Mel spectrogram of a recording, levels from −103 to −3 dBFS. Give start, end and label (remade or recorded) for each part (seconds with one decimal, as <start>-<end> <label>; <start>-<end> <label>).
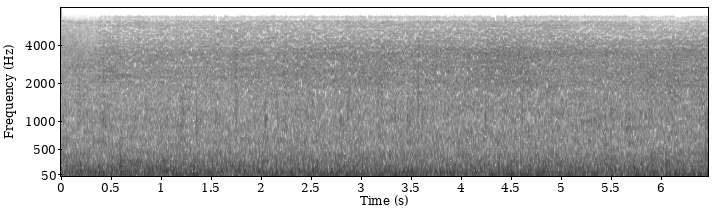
0.0-1.3 remade; 1.3-5.2 recorded; 5.2-6.5 remade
